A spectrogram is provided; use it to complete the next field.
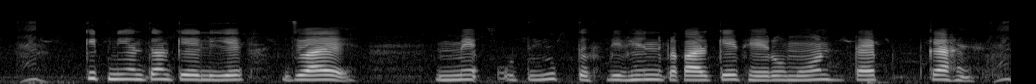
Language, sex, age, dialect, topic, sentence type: Hindi, female, 25-30, Awadhi Bundeli, agriculture, question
